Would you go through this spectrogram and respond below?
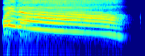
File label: Cartoon Girl Winner, cartoon voice; Cartoon Voice Sound Effects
